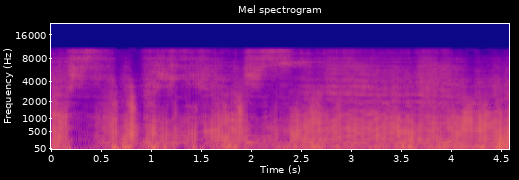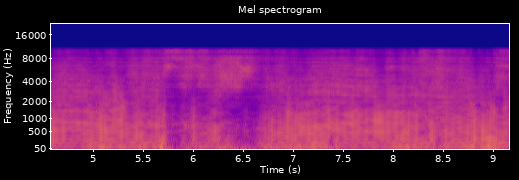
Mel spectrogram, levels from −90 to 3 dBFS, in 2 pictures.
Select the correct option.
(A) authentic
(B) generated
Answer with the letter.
B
